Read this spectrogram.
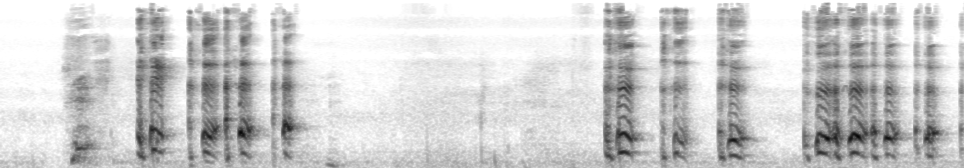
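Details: Toddler boy with hiccups and laughter: short giggle bursts with abrupt hiccup catches between laughs, no crying; ordinary hiccups.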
